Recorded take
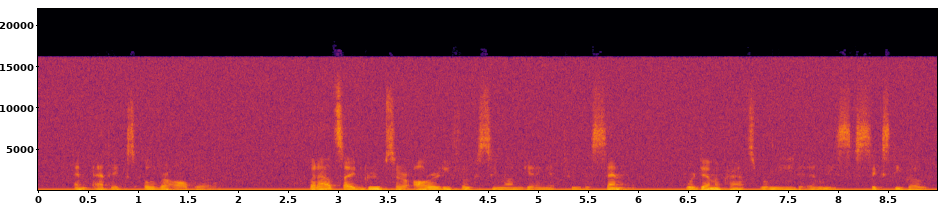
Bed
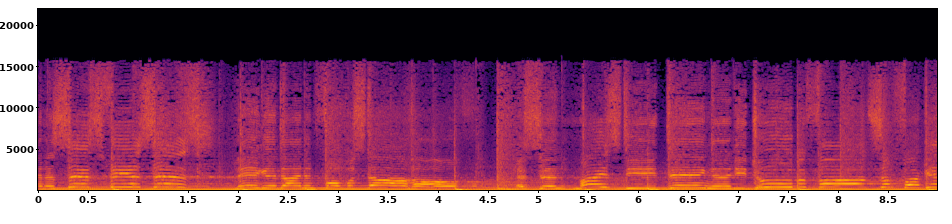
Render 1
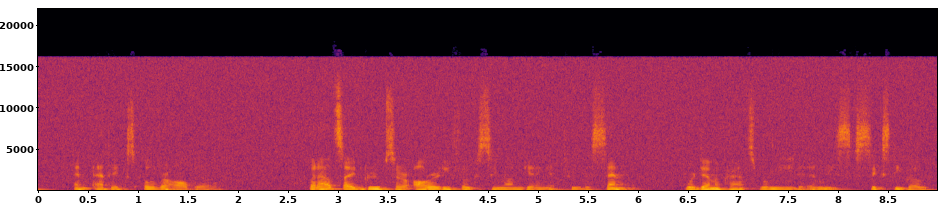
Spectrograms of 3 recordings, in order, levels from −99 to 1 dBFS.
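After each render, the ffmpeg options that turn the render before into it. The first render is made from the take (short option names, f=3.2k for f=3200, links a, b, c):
-af "bandreject=f=50:t=h:w=4,bandreject=f=100:t=h:w=4,bandreject=f=150:t=h:w=4,bandreject=f=200:t=h:w=4,bandreject=f=250:t=h:w=4"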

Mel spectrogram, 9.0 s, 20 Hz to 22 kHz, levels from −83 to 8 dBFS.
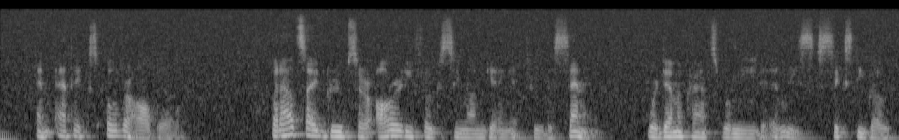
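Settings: -af "afftdn=nr=8:nf=-36"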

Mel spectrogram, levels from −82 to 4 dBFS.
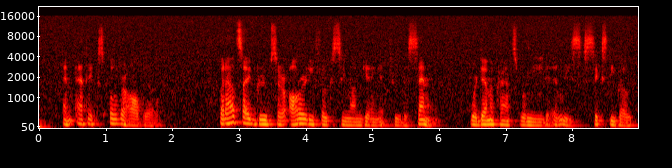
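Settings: -af "volume=-11.5dB"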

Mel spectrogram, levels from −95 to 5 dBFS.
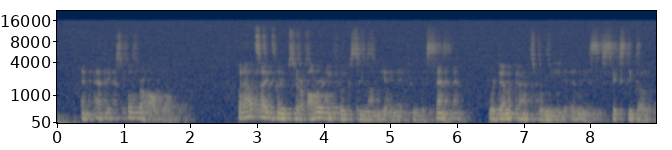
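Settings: -filter_complex "[0:a]asplit=2[a][b];[b]adelay=34,volume=-11dB[c];[a][c]amix=inputs=2:normalize=0,aecho=1:1:99.13|239.1:0.355|0.316"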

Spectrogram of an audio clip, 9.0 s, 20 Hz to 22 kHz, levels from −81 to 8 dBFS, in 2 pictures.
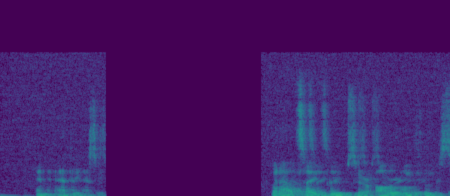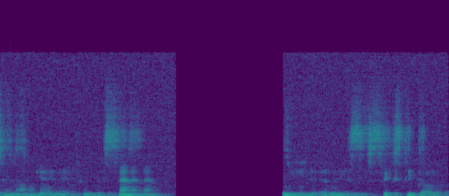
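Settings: -filter_complex "[0:a]asettb=1/sr,asplit=3[a][b][c];[a]atrim=end=4.514[d];[b]atrim=start=4.51:end=5.55,asetpts=PTS-STARTPTS,afade=t=in:d=0.004:c=qsin,afade=t=out:st=1.036:d=0.004:c=qsin,asoftclip=type=hard:threshold=-31.5dB[e];[c]atrim=start=5.546[f];[d][e]acrossfade=d=0.004:c1=hsin:c2=qsin[g];[g][f]acrossfade=d=0.004:c1=qsin:c2=hsin,asplit=5[h][i][j][k][l];[h]atrim=end=1.06,asetpts=PTS-STARTPTS,afade=t=out:st=1.056:d=0.004:c=hsin[m];[i]atrim=start=1.06:end=2.61,asetpts=PTS-STARTPTS,volume=0[n];[j]atrim=start=2.61:end=6.26,asetpts=PTS-STARTPTS,afade=t=in:d=0.004:c=hsin,afade=t=out:st=3.646:d=0.004:c=hsin[o];[k]atrim=start=6.26:end=7.33,asetpts=PTS-STARTPTS,volume=0[p];[l]atrim=start=7.33,asetpts=PTS-STARTPTS,afade=t=in:d=0.004:c=hsin[q];[m][n][o][p][q]concat=n=5:v=0:a=1"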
